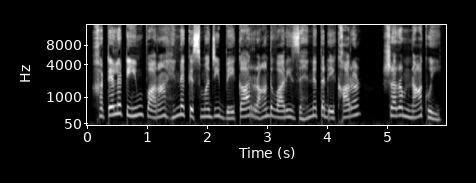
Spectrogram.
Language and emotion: Sindhi, disgusted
